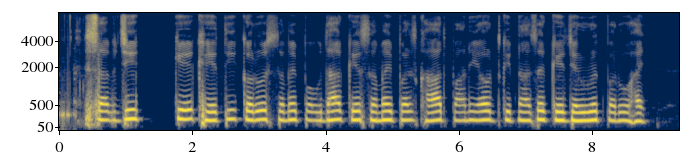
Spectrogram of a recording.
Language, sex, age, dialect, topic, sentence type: Magahi, male, 56-60, Southern, agriculture, statement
